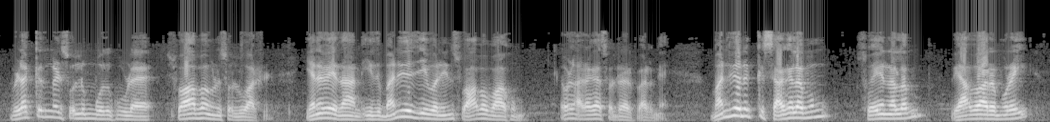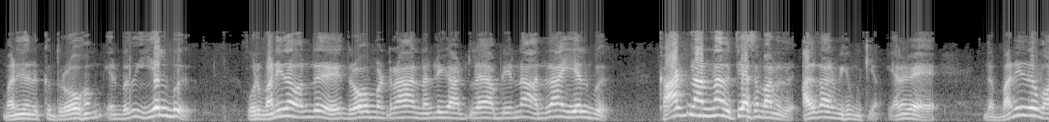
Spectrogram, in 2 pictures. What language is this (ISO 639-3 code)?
tam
